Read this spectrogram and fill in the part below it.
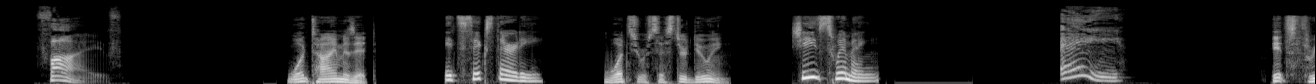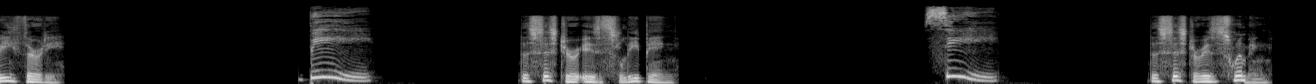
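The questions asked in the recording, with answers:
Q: What's your sister doing?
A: C: The sister is swimming.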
